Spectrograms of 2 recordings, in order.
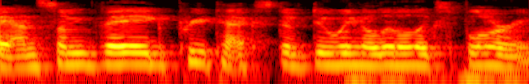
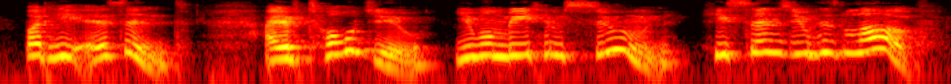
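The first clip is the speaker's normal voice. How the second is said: a touch higher, calm and kindly; gentle bright spirit; 10 semitones higher than usual. Acted. Bright spirit calmly answers the big ghost, kindly.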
